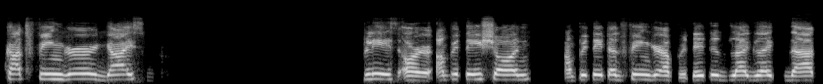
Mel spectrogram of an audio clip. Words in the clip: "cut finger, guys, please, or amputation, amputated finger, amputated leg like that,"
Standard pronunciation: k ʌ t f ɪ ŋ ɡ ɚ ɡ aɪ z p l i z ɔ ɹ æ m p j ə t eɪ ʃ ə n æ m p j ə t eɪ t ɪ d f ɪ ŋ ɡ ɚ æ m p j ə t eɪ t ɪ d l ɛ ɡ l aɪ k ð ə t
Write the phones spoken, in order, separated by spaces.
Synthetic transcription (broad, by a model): k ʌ t f ɪ ŋ ɡ ɚ ɡ aɪ s p l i s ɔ ɹ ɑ m p j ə t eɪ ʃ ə n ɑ m p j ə t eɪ t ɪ d f ɪ ŋ ɡ ɚ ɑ m p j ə t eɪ t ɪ d l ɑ ɡ l aɪ k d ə t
